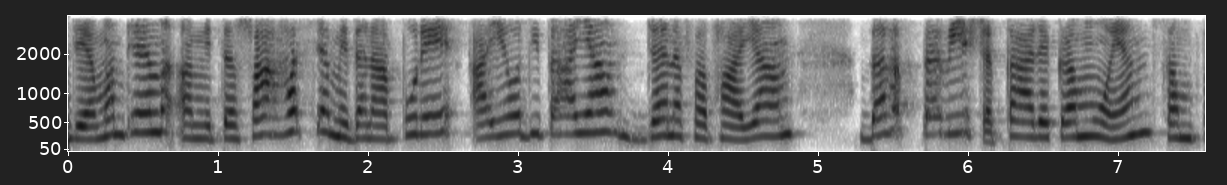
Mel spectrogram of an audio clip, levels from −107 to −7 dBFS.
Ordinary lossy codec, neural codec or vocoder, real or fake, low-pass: none; codec, 24 kHz, 0.9 kbps, WavTokenizer, medium speech release version 1; fake; 3.6 kHz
